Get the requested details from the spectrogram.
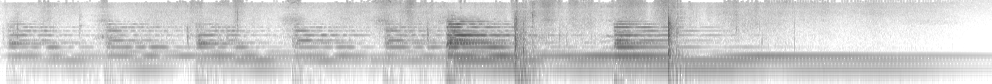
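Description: A church bell, rung by hand with a rope in the French Church in Bern with regular strong pulls, tolls in steady, evenly spaced strokes, each with a dull thunk and a long ringing hum; the final strokes come louder before the tone lingers and slowly fades.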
